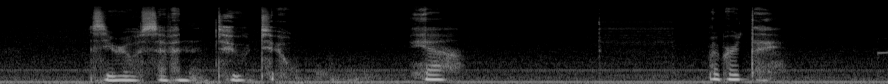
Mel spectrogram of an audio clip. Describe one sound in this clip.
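A young woman answers weakly and quietly.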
